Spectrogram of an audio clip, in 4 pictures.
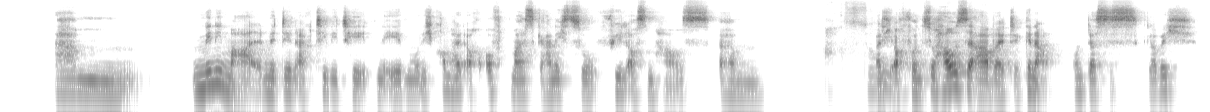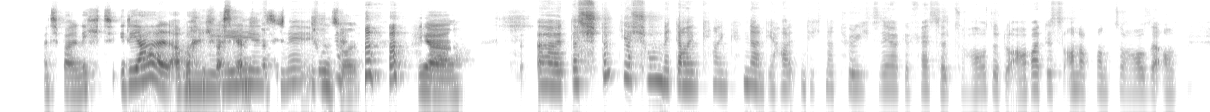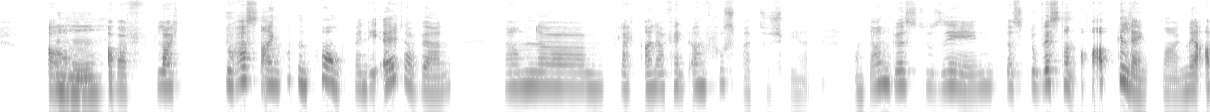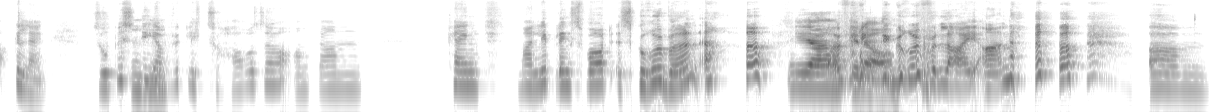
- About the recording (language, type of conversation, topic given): German, advice, Wie gehst du nach dem Umzug mit Heimweh und Traurigkeit um?
- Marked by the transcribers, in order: laughing while speaking: "aber ich weiß"; laugh; chuckle; laughing while speaking: "fängt die Grübelei"; laugh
